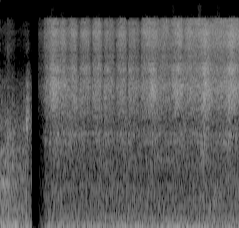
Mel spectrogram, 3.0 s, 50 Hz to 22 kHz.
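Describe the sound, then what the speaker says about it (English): Steady abrasive rubbing of sandpaper over body filler on a rusted-out 1951 Ford F1 truck under restoration, close and continuous, with a brief dropout near the start before the scraping resumes evenly. "Getting all this filler sanded."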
